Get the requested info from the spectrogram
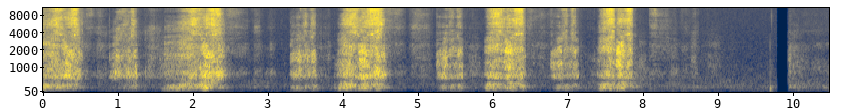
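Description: Broad nib of a Montblanc 234½ fountain pen scratching across paper in about a dozen short, irregular strokes as letters are written, stopping about two seconds before the end.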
